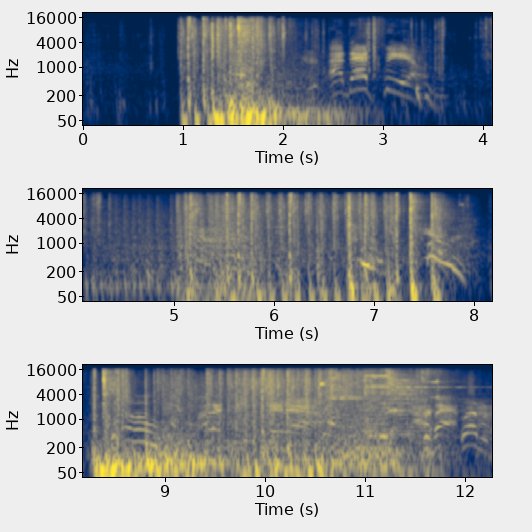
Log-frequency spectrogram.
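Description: A rifle fires rapid bursts of gunshots.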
